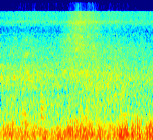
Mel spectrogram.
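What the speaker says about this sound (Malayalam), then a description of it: "വലിയ തിരമാല വരുന്നുണ്ട്" Big ocean waves crash and surge at Vettukad beach with a loud, continuous roar mixed with blustery wind on the microphone.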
